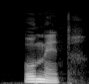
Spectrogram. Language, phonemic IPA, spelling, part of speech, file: French, /ɔ.mɛtʁ/, omettre, verb, Fr-omettre.ogg
- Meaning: to omit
